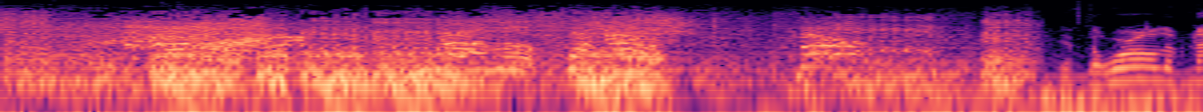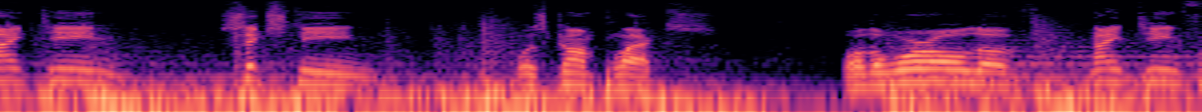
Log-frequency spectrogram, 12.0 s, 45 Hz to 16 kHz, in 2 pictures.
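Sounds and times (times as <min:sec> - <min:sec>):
music: 0:00.0 - 0:12.0
wordless voice-like cries: 0:00.5 - 0:04.8.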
